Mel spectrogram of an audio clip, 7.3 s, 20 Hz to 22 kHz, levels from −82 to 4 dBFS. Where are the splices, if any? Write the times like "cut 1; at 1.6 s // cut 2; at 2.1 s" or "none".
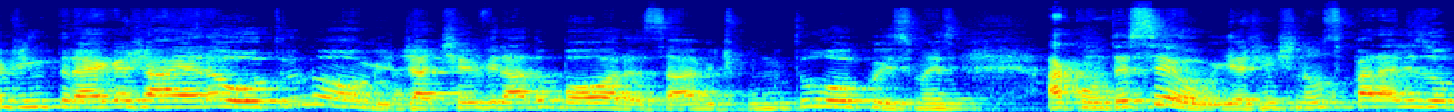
cut 1; at 2.0 s

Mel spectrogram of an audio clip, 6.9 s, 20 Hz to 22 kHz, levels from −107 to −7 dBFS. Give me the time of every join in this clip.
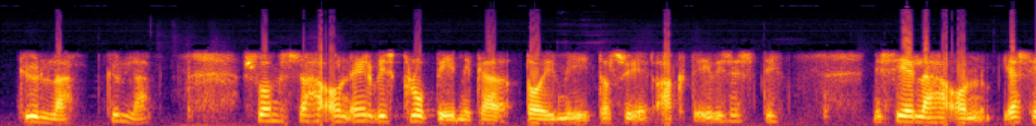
none

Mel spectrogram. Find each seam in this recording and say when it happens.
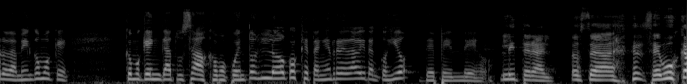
cut 1; at 5.6 s

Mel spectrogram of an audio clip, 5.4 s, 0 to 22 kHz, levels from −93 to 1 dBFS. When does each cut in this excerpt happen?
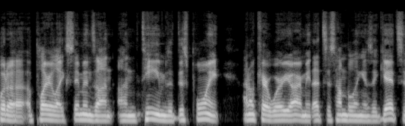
cut 1; at 4.1 s

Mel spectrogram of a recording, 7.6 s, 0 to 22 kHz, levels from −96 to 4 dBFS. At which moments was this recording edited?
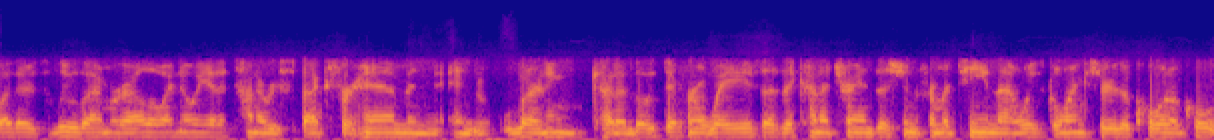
none

